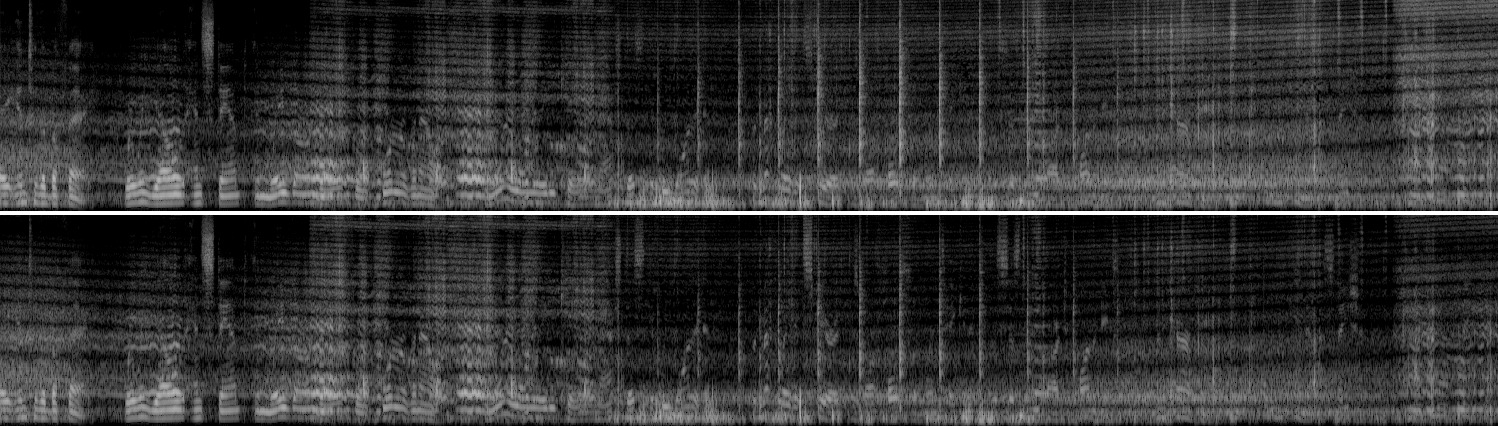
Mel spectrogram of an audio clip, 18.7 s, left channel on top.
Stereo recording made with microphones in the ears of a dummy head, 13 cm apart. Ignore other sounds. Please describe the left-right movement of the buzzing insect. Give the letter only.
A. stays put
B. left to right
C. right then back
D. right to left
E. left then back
D.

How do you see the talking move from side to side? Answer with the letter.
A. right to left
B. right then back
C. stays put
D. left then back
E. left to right
E.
